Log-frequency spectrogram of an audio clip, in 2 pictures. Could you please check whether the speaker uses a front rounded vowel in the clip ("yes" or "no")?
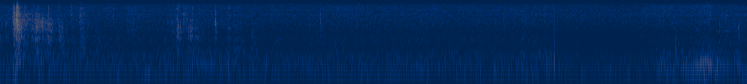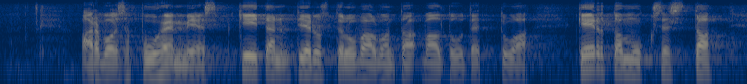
no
